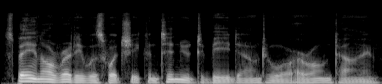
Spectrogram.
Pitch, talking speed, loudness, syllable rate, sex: 90 Hz, 205 wpm, -19 LUFS, 4.6 syllables/s, male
